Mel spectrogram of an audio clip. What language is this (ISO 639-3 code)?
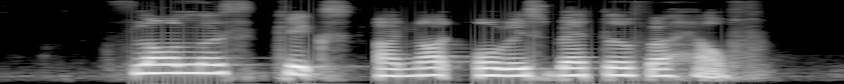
eng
